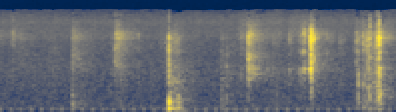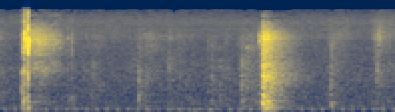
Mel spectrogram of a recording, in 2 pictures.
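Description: Utensil scraping and tapping on a sheet of aluminium foil on a countertop while butter spread is smoothed over it: a string of scattered light clicks and knocks, a few of them sharper, around two, four and six and a half seconds in.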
